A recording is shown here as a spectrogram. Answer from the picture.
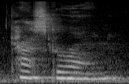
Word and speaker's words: cascarone: Cascarone. And there are no alternate pronunciations?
